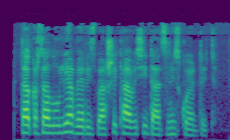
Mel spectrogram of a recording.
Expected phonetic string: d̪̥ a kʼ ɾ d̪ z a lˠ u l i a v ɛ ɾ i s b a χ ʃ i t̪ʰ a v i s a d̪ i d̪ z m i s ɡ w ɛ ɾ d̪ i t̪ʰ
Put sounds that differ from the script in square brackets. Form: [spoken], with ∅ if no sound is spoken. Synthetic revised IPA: d̪̥ a kʼ ɾ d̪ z a lˠ u l i a v ɛ ɾ i s b a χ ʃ i t̪ʰ a v i s [i] d̪ [a] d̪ z m i s ɡ w ɛ ɾ d̪ i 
